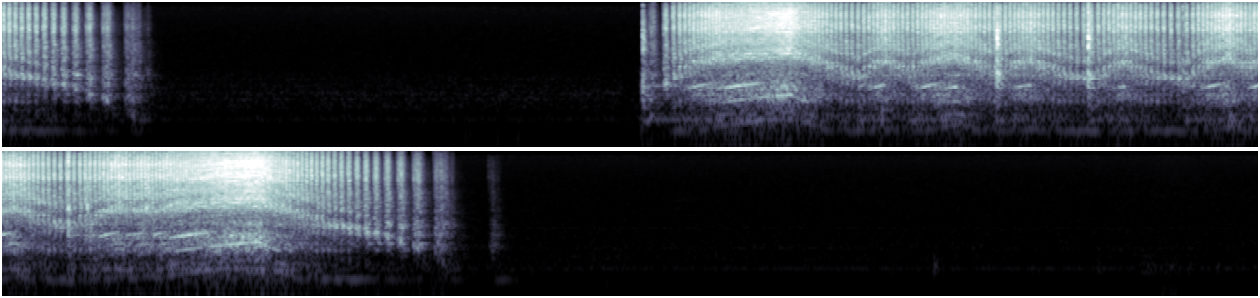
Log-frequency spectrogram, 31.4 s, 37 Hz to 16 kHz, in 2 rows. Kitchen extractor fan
0.0 1.9, 8.0 21.4

